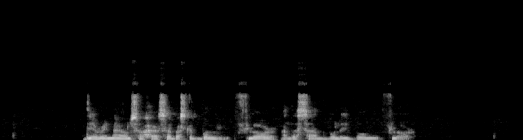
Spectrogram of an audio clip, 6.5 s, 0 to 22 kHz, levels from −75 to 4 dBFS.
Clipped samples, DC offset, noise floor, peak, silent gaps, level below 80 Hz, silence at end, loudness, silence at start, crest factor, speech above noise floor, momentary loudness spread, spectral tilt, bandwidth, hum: under 0.1%; under 0.1%; -71 dBFS; -2 dBFS; none; -72 dBFS; 1.4 s; -21 LUFS; 1.05 s; 22 dB; 50 dB; 11 LU; -3.5 dB/octave; 9.6 kHz; none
